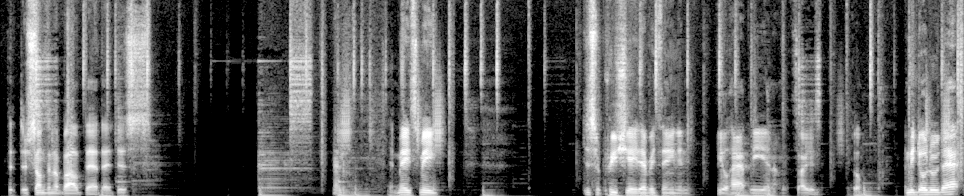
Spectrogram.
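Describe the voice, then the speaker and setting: A man chatting casually to his stream viewers, rambling and excitable, full of fillers and restarts. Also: sits low, normal speed, pauses often. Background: faint music.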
